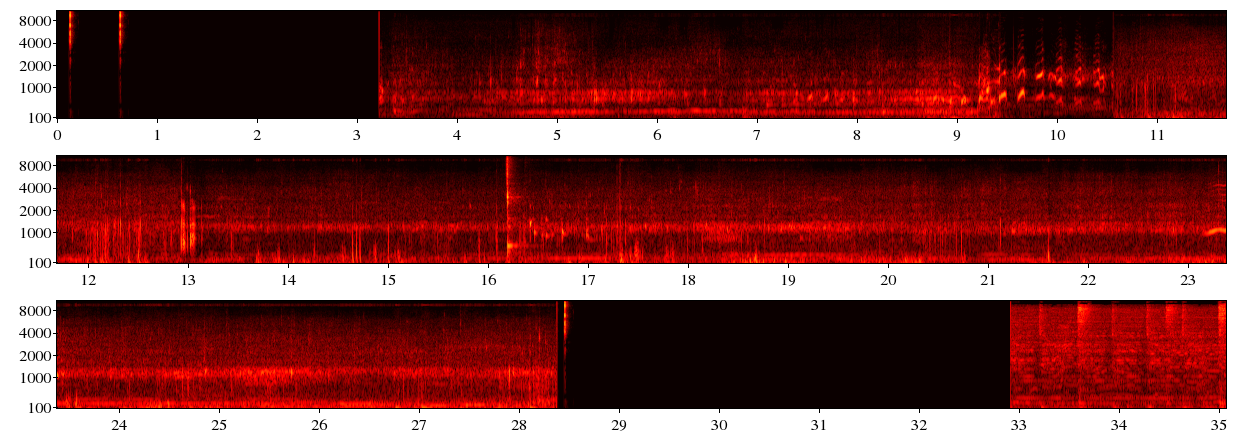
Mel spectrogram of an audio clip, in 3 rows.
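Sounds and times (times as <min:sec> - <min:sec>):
underwater bubbling rumble: 0:03.2 - 0:09.9, 0:10.6 - 0:28.4.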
